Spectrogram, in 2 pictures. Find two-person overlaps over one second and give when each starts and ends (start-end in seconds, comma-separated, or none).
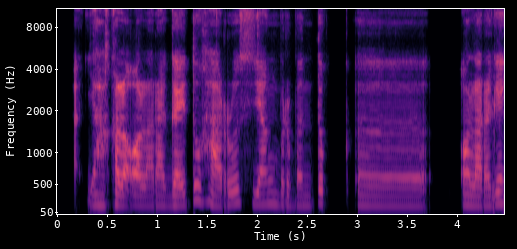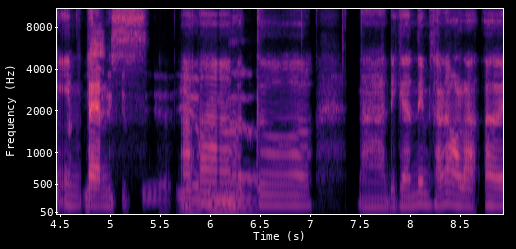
4.2-6.5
